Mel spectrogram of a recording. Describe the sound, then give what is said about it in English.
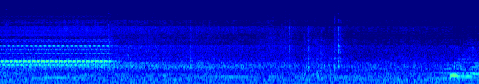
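A telephone rings once with a loud, steady electronic tone lasting about a second and a half, then cuts off, leaving quiet room noise and faint background shuffling. “Sounds like the phone's working again.”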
